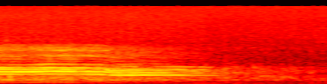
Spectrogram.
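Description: Radio sound-effect train whistle: a chord of several steady tones held, shifting slightly down in pitch about a second in, then fading out near the end.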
